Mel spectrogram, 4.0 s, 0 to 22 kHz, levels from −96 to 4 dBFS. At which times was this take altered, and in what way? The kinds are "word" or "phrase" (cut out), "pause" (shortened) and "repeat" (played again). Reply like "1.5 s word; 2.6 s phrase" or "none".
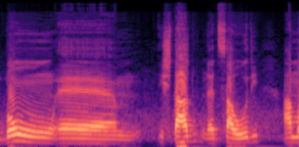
none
